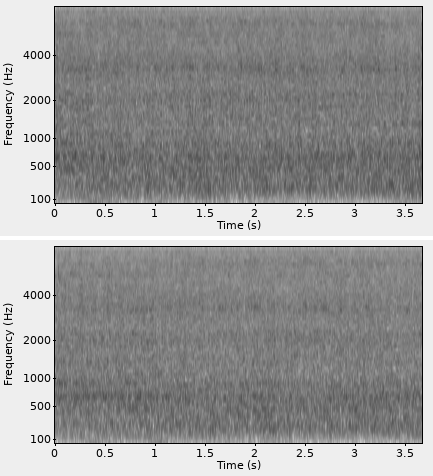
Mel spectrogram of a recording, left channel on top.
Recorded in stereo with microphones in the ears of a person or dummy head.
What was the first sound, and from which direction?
Only background noise.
